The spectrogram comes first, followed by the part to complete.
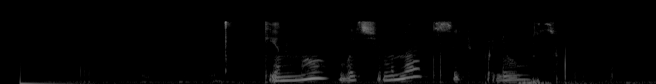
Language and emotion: Russian, sad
